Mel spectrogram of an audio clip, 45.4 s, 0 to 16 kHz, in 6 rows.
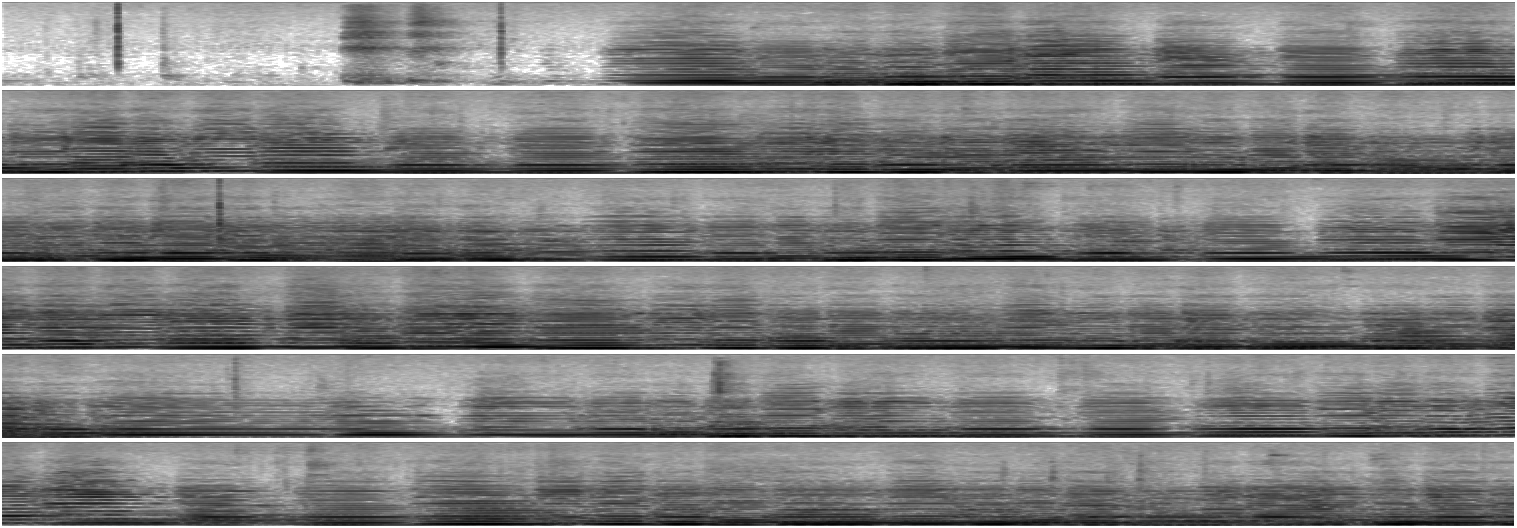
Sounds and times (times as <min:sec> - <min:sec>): Cello: 0:01.7 - 0:45.3
Double bass: 0:02.8 - 0:45.3.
